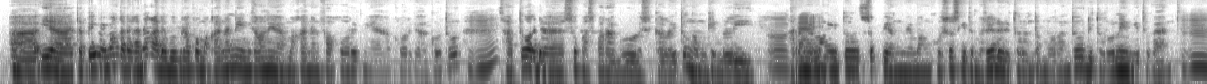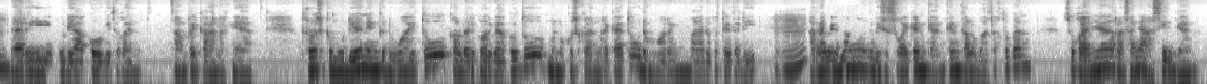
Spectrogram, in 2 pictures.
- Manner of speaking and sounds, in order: static; distorted speech
- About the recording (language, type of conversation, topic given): Indonesian, podcast, Apa etika dasar yang perlu diperhatikan saat membawa makanan ke rumah orang lain?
